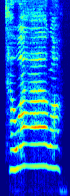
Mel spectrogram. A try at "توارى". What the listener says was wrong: Say توارى. It's not ra. Not too long, yeah? Say توارى.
